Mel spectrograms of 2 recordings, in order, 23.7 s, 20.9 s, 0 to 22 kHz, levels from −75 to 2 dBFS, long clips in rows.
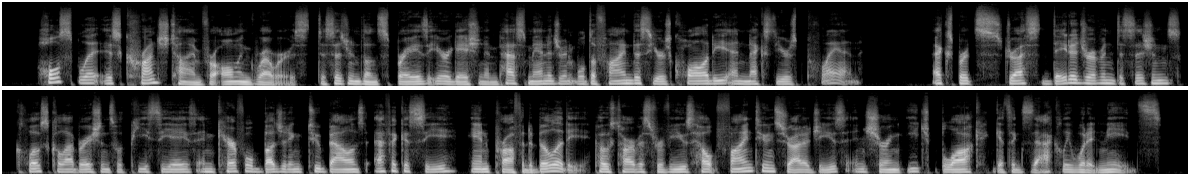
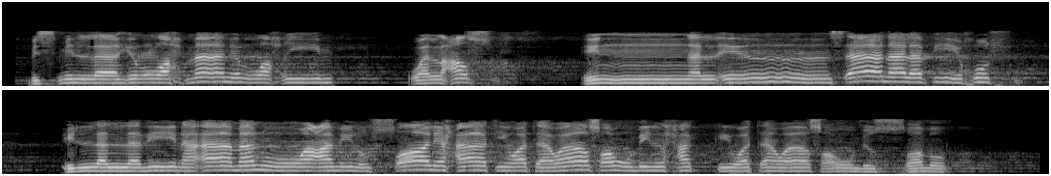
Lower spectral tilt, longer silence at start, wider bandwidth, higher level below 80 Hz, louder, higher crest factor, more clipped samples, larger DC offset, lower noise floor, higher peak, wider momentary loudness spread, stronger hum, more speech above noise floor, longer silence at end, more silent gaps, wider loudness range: about the same, -5.5 dB/octave vs -6 dB/octave; about the same, 0.35 s vs 0.25 s; first, 17.5 kHz vs 5.4 kHz; first, -48 dBFS vs -54 dBFS; about the same, -18 LUFS vs -19 LUFS; about the same, 18 dB vs 16 dB; neither; neither; first, -70 dBFS vs -52 dBFS; first, 0 dBFS vs -4 dBFS; second, 7 LU vs 11 LU; neither; first, 52 dB vs 33 dB; second, 0.3 s vs 0.75 s; neither; second, 2 LU vs 6 LU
